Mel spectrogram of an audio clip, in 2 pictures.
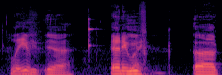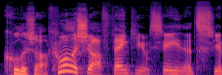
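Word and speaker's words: Kuleshov: filmmaker Lev kov you want to try and pronounce leave leave yeah anyway uh kof kulishov thank you see that's you know better and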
